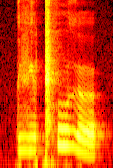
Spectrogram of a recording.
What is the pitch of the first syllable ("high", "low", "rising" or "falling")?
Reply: low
